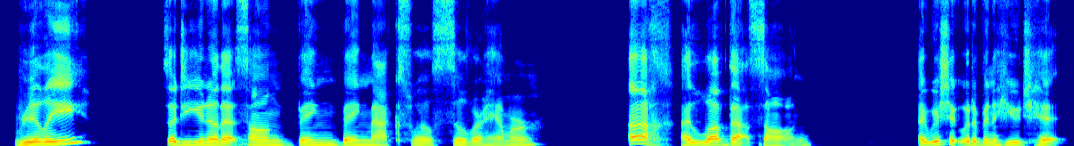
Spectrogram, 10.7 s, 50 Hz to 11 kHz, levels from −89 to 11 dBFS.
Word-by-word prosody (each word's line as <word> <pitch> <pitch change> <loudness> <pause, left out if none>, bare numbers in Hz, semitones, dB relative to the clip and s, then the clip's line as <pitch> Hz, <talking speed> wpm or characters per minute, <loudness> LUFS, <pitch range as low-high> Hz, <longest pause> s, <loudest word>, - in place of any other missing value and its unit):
Really? 205 - +4 0.7
So 215 - +4
do 200 -1 -4
you 200 0 0
know 195 -1 +4
that 190 -1 +3
song, 180 -6 -2
"bang, 180 0 -2
bang, 165 0 -1
Maxwell's 165 -1 -4
silver 160 -2 -3
hammer"? 165 +8 -6 0.9
Ugh! 265 -2 +4 0.2
I 185 - +2
love 195 +1 +2
that 175 -2 +1
song. 135 +1 -6 1.1
I - - +4
wish 215 +5 +2
it - - +1
would 210 - +1
have 205 - +1
been 195 -2 0
a - - -1
huge 175 0 -3
hit 285 - -1
180 Hz, 145 wpm, -22 LUFS, 165-200 Hz, 1.1 s, Really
